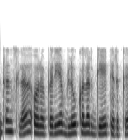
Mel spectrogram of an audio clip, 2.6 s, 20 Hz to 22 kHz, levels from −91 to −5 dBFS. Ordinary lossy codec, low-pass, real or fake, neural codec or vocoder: none; 5.4 kHz; real; none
